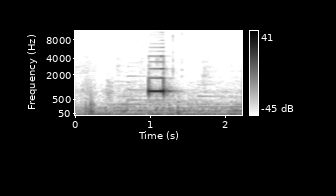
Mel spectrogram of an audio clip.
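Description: A card payment terminal beeps once.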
